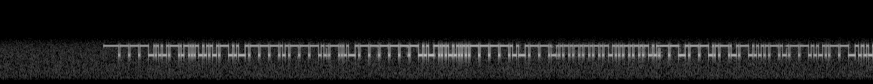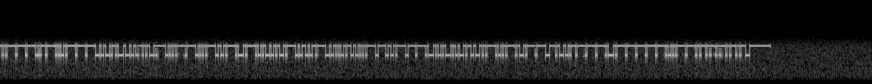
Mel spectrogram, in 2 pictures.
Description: RTTY (75 baud, 850 Hz shift), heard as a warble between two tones, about 1900 Hz centre. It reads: BY A TWIST OF FATE, THE PAINTINGS HE CARRIED ALL SURVIVED UNDAMAGED.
